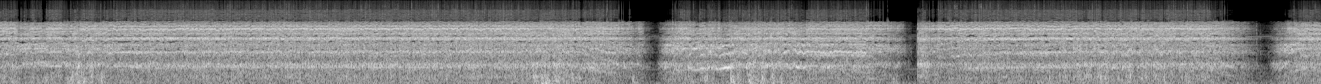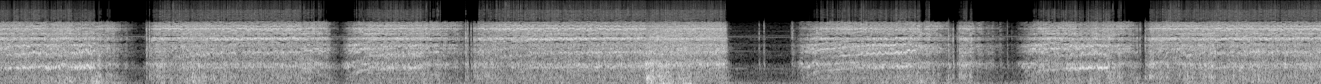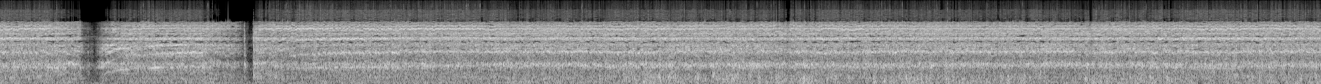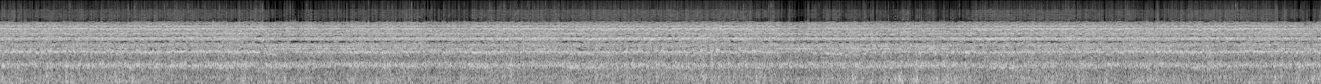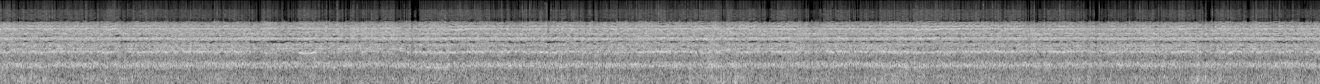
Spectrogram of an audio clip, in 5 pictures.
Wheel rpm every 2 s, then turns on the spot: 220, 210, 190, 130, 140, 200, 130, 140, 120, 170, 110, 90, 140, 160, 140, 220, 230, 230, 240, 220, 230, 230, 220, 220, 220, 230, 230, 230, 230, 230, 230, 230, 230.
none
